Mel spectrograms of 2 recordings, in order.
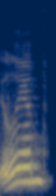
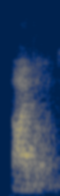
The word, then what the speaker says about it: Idland: is it Iliand? Number 23, 28 North Grove Street. Sorry, I'm having trouble reading that. How do you say that? Idland, Idland.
